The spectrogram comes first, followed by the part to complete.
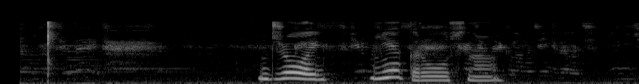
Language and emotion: Russian, sad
